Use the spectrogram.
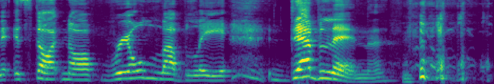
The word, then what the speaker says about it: Devlon: a compliment so tell the people your name Devlin is that how you say it yes water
